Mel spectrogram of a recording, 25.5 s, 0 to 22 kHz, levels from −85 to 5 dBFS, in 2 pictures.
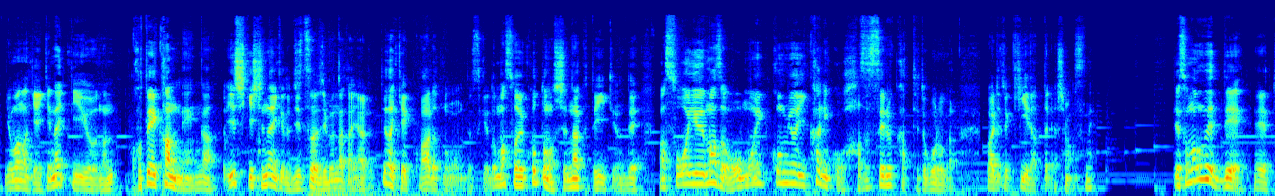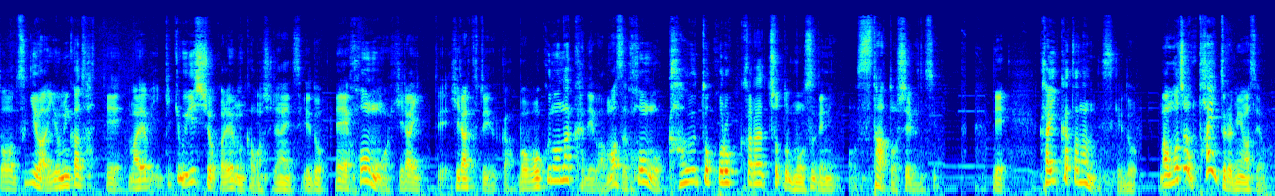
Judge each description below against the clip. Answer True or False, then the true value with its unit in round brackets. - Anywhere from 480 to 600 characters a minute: True (540 characters per minute)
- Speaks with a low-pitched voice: True (130 Hz)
